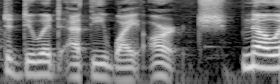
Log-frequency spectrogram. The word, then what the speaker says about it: White Arch: Anyways, you go back to the White Arch, which I'm just now realizing I've been pronouncing as the White Ark, just ignore that.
